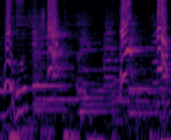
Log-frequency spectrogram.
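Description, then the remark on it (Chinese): The small dog Sonya barks in several sharp, yappy bursts spread over a couple of seconds, fairly loud, with a steady tonal hum underneath, while waiting at a shop entrance for its owner. “有一次啊，主人伊万到商店里去买东西，吩咐小狗索尼亚在入口处等他。”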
